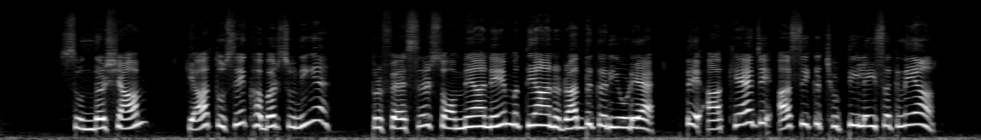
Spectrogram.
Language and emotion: Dogri, surprised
